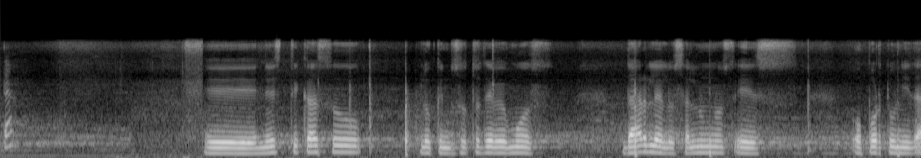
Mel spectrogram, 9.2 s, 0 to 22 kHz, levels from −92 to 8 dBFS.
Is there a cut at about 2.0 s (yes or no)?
yes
